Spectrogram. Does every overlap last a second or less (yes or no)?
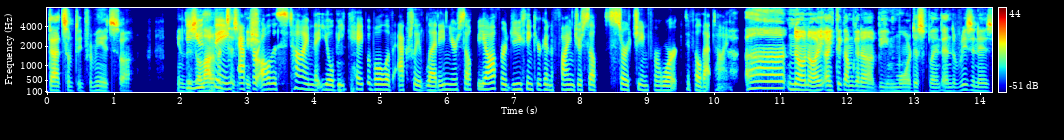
no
